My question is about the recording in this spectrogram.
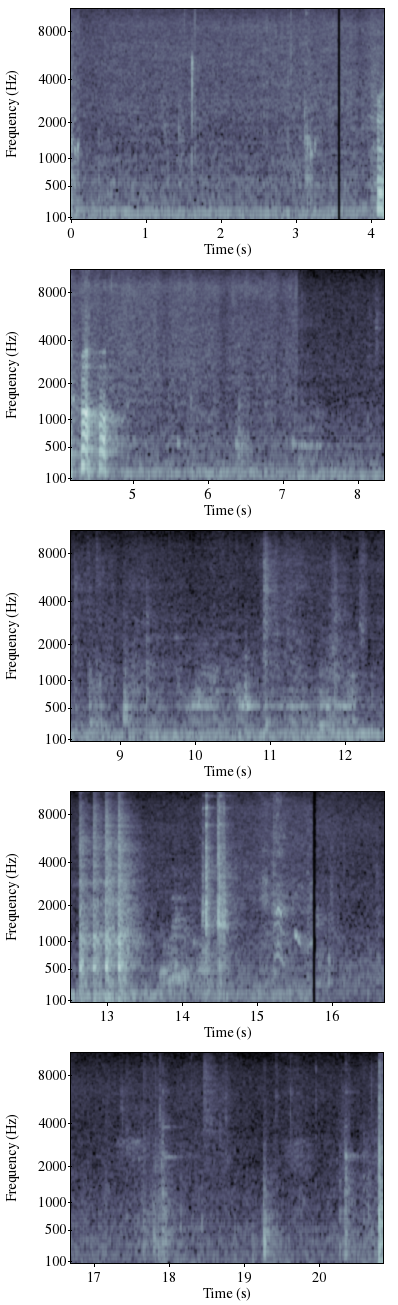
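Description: Kitchen clatter: pots, pans and utensils knocking and clinking in scattered bursts, busiest a little past the middle, over a low steady hum.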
